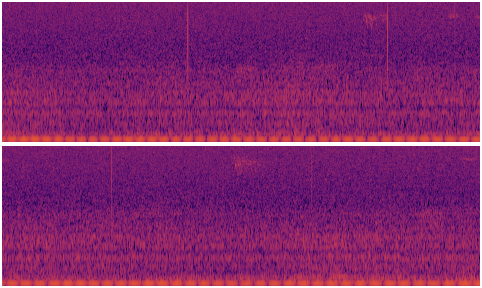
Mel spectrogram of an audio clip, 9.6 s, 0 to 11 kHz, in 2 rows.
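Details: On 9 March 2018, an idling engine throbs in a low, steady pulse, several beats a second, with faint clicks now and then.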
